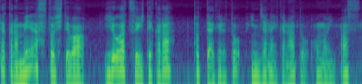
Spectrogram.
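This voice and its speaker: With vocal fry and very wide pitch swings, a man speaks in a dry sound with no echo. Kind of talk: tutorial. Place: farm machine. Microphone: phone near.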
